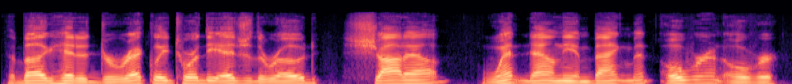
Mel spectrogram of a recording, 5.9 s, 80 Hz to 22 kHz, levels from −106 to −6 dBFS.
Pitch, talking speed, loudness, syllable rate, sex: 125 Hz, 190 wpm, -18 LUFS, 5.3 syllables/s, male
